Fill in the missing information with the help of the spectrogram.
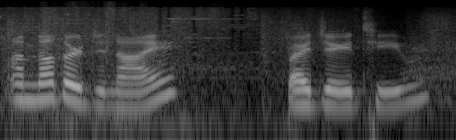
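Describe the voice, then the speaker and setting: A young woman casting a live esports match, giving relaxed analysis. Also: mid-range voice, moderate pace, soft background music. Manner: relaxed analysis, laughs easily. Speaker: esports caster.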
